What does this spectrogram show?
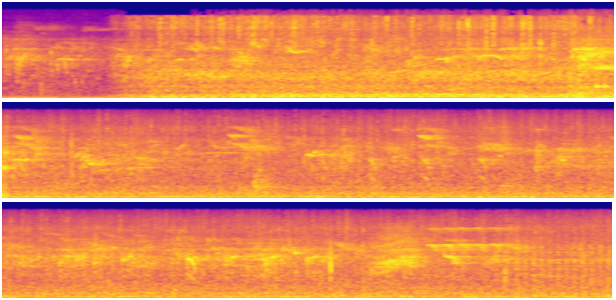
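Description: Various birds chirping and calling over a steady outdoor background hiss, which changes suddenly about a second in.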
